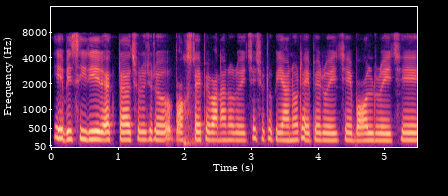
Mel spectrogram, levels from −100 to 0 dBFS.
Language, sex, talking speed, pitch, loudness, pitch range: Bengali, female, 185 wpm, 195 Hz, -16 LUFS, 190-210 Hz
